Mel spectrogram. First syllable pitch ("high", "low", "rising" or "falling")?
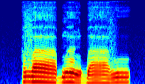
falling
